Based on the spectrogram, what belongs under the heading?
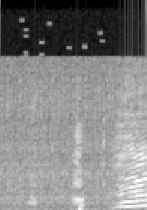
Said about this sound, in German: Los, rüber zum Parkplatz. Dieser Kastenwagen. Das Licht ist eingeschaltet. Ja. Der Motor läuft auch.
